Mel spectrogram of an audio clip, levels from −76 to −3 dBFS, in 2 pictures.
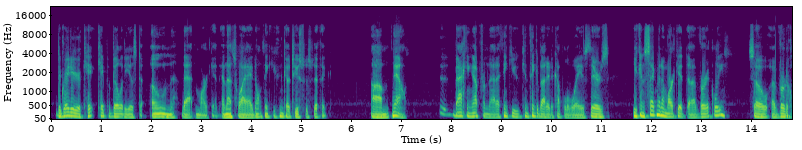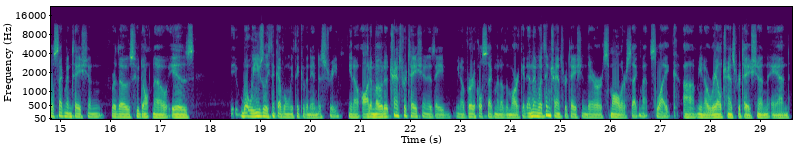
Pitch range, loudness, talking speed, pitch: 90-110 Hz, -18 LUFS, 190 wpm, 95 Hz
